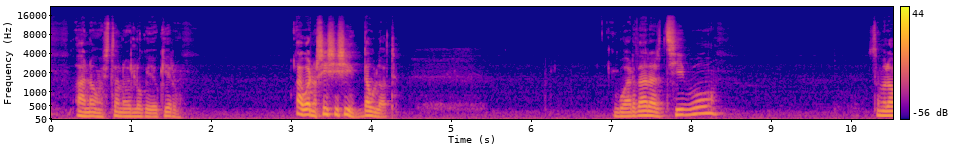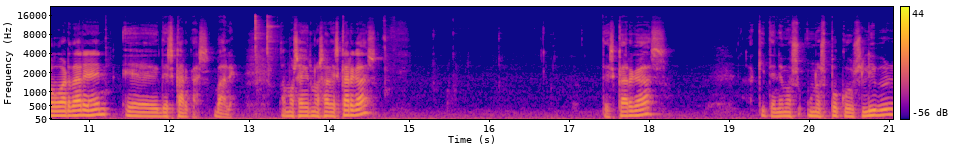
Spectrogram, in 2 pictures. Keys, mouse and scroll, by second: 3.9 click, 10.1 click, 13.4 alt+Tab, 17.6 click.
